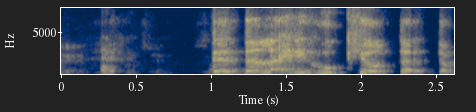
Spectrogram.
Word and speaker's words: Botham Jean: Botham Jean. Botham John. Yeah, Botham Jean.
